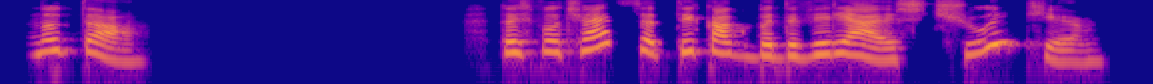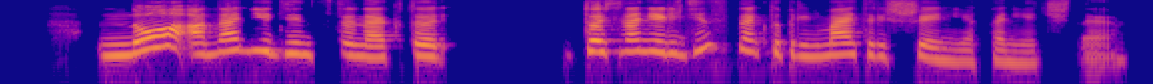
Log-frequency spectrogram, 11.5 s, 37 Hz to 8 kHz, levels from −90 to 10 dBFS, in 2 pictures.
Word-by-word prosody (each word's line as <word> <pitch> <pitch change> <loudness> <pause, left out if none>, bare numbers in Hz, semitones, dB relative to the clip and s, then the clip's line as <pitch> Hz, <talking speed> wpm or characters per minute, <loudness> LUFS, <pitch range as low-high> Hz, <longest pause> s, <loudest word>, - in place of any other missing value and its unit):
Ну 305 +5 -1
да. 165 - +1 1.8
То 280 - +3
есть 275 0 -2
получается, 305 - +1
ты 300 +3 0
как 270 -7 +3
бы 230 - +2
доверяешь 230 -5 +2
чуйке, 425 - -3 0.8
но 280 - +5
она 295 +6 +4
не 320 0 -5
единственная, 245 -6 -3
кто 220 +2 -1
рь - - -15 0.7
то 305 - +3
есть 295 -1 +2
она 300 0 +3
не 300 -2 +2
единственная, 320 - -5
кто 265 - -9
принимает 245 +1 -1
решение 190 -7 -7
конечное. 160 +4 -14
255 Hz, 130 wpm, -22 LUFS, 220-300 Hz, 1.8 s, но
